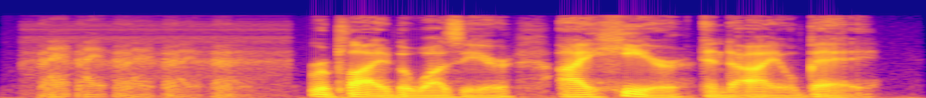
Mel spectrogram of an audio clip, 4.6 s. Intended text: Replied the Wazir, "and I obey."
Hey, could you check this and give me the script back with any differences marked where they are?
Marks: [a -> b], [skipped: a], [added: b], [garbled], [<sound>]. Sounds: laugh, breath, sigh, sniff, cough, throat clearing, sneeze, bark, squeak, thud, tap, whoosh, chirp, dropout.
[laugh] Replied the Wazir, [added: I hear] "and I obey."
